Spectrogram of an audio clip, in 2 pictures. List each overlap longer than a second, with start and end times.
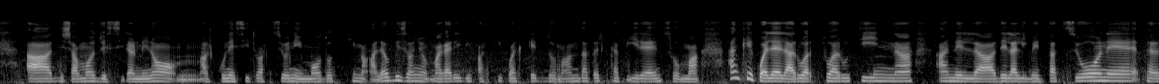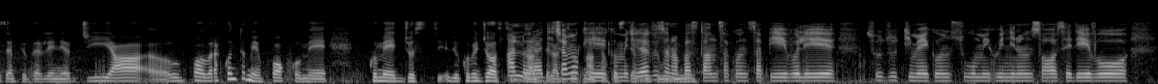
16.7-18.6

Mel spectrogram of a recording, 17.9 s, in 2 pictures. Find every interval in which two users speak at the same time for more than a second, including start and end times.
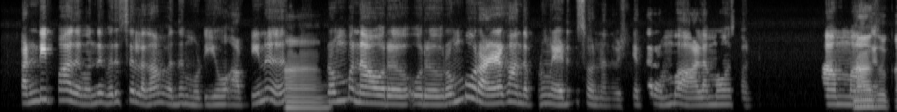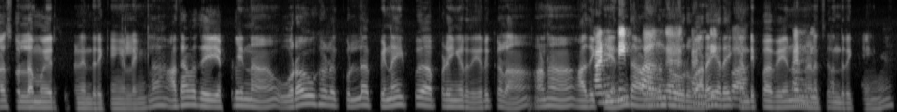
14.9-16.4

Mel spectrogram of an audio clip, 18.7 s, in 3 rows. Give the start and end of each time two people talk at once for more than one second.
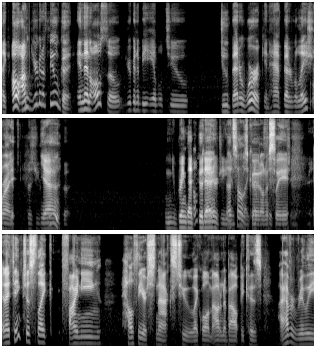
10.2-11.9

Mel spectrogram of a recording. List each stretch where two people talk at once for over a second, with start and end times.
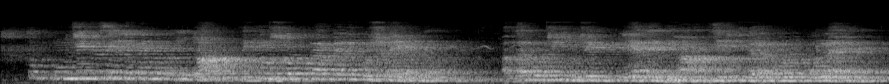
none

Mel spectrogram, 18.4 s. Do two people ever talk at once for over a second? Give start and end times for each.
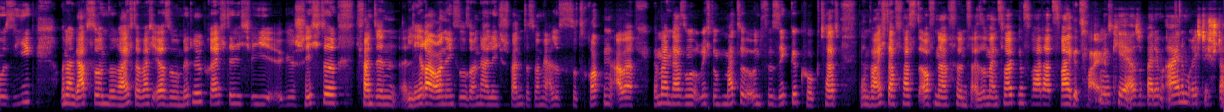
none

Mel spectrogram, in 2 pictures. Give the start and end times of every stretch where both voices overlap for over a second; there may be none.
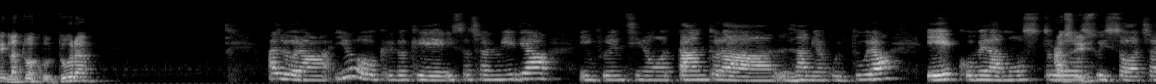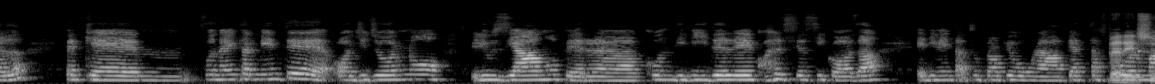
none

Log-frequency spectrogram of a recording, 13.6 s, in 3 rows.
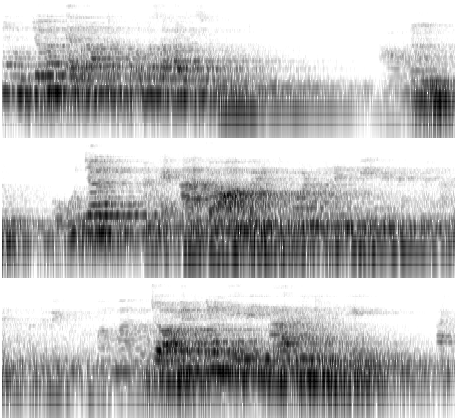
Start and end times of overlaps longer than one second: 10.6-12.2

